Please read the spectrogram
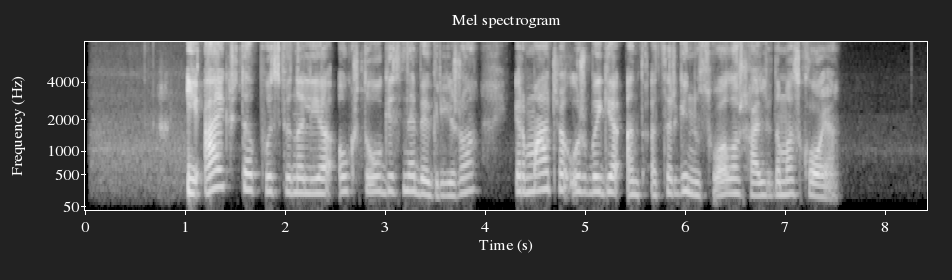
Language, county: Lithuanian, Vilnius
